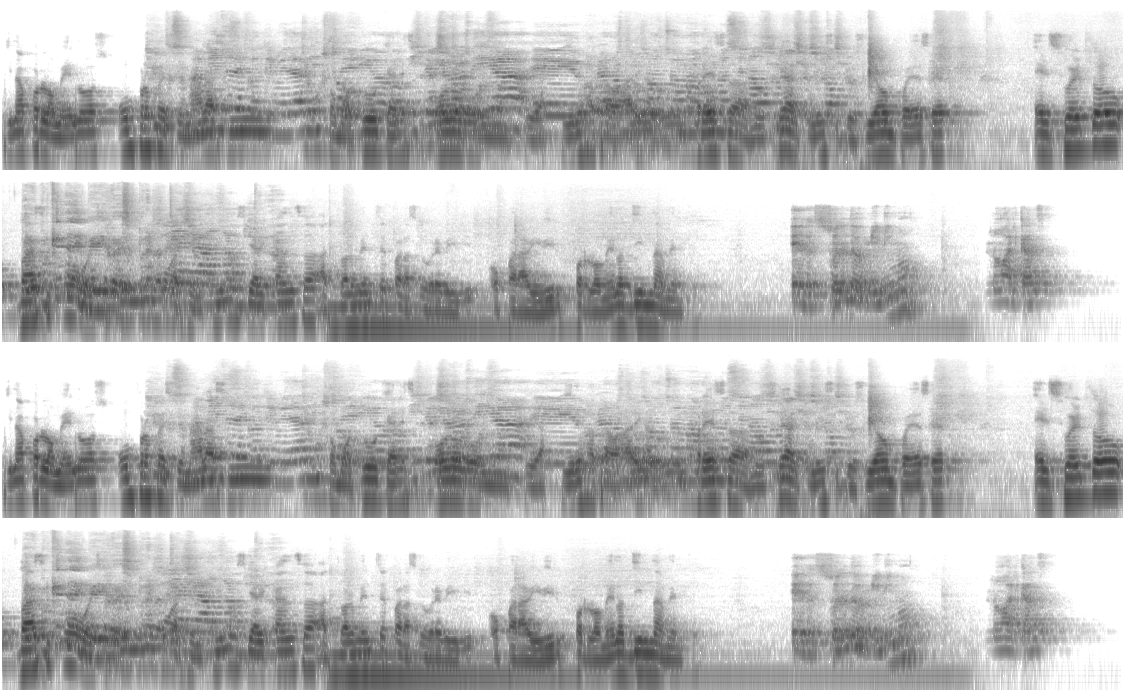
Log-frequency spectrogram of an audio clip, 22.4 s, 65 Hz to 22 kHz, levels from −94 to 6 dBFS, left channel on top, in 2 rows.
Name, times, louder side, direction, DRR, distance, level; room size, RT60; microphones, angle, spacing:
voice 1, 0.0-2.7 3.3-9.5 10.3-18.0, right 1 dB, 15° right, 12 dB, 0.3 m, -29 dB
sound 1, 1.4-9.0 9.3-9.6 10.0-10.1 11.4-14.1 14.5-14.7 15.4-15.5 16.3-16.4 17.2-17.3, left 1 dB, 20° left, 1.1 m, -34 dB
sound 2, 14.5-20.7, right 2 dB, 50° left, 1.8 m, -42 dB
voice 2, 19.1-20.3 21.1-21.6, left 1 dB, 85° left, 2 dB, 2.4 m, -35 dB
11.0 x 4.5 x 4.2 m, 0.81 s
head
